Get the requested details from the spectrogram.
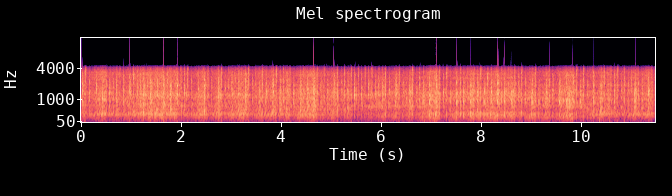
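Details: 2007 Subaru Impreza petrol engine revved, with a rough, loose knocking rattle over its note; the knock has been present about a year, and a second knock/rattle appeared after a breakdown and no-start.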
